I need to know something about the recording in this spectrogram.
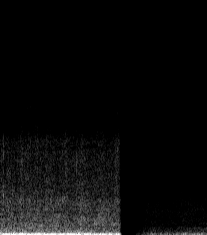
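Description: A steady low rumble with hiss cuts off abruptly about a second in, then comes back faintly and slowly grows louder.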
